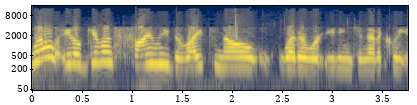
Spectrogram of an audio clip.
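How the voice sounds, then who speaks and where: This woman's unremarkable speaking voice keeps a moderate pace and ordinary pitch variation. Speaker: ballot initiative activist. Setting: phone call.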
